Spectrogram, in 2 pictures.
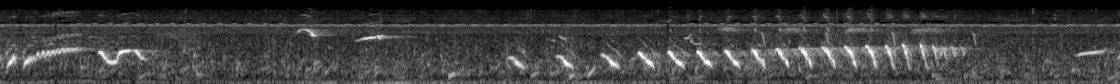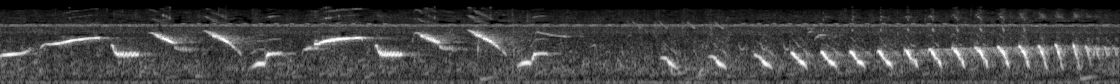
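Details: Training song of the white-rumped shama (murai batu) over nature sounds and running water: rapid rising trills of many short notes, twice, with a burst of varied sweeping whistles between them.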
